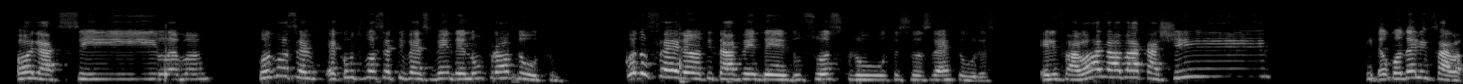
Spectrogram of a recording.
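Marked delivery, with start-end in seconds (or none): 11.0-12.1 abacaxi, final syllable xi stressed and punched. Like a market vendor selling fruit, calling out abacaxi: stress on xi. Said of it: "o xi, ele teve mais tonicidade, ele teve mais força".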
